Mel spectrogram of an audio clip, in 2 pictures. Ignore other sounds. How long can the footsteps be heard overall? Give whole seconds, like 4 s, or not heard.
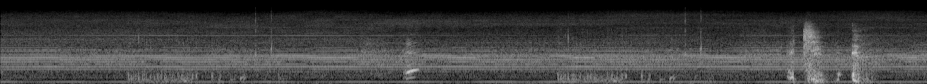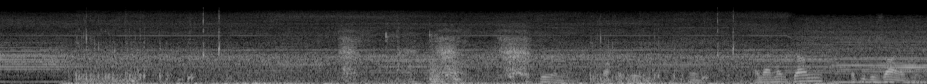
not heard.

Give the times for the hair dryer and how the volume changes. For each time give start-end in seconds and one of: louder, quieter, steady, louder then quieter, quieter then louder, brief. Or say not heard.
0.0-18.5 steady.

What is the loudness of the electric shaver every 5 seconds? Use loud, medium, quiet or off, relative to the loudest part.
loud, loud, medium, loud.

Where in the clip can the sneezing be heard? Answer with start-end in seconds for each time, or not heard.
3.6-4.2, 7.4-9.2, 12.7-14.6.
